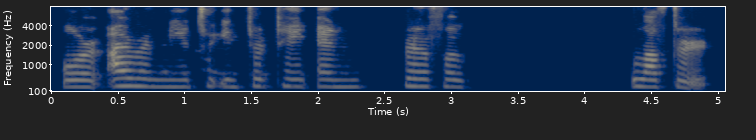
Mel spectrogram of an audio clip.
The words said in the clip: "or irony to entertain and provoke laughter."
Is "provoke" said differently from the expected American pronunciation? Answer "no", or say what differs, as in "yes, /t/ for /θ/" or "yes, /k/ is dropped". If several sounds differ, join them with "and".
yes, /f/ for /v/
